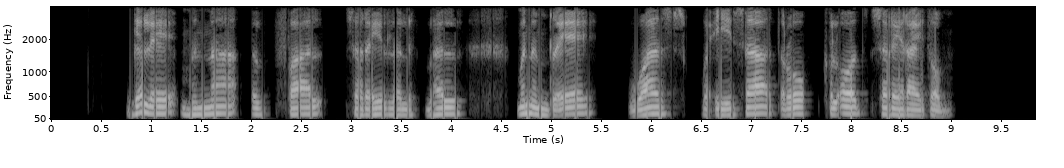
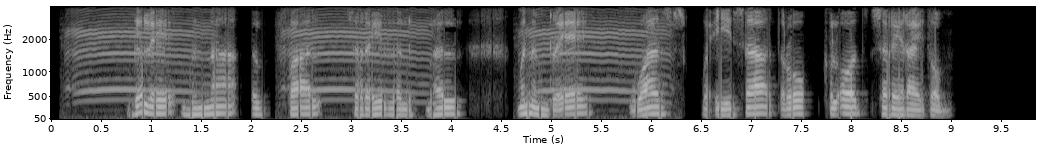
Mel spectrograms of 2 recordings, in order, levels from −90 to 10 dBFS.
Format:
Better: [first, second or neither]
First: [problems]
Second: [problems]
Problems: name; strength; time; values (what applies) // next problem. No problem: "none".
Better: first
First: none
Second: background sound (Livestock, farm animals, working animals); 9 dB below the speech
